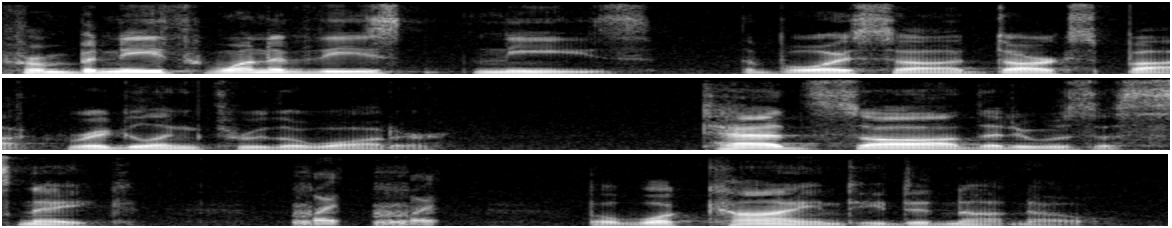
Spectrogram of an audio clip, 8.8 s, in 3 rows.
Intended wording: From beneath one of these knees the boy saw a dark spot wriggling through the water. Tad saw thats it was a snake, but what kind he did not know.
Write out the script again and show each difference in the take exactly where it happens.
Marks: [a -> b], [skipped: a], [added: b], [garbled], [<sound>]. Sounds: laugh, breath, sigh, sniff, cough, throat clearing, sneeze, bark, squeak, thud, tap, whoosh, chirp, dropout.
From beneath one of these knees the boy saw a dark spot wriggling through the water. Tad saw [thats -> that] it was a snake, [laugh] but what kind he did not know.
